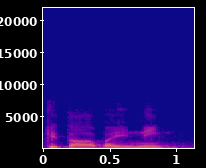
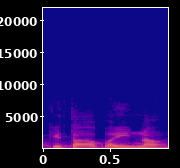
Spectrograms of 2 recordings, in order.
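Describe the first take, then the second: First: The final syllable ends in an 'ee' vowel. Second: The final syllable ends in a short 'a' vowel. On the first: The speaker calls it right. "ये गलत है, किताबैनी" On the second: The speaker calls it wrong. "नसब में नून पे जबर लगी हुई है, वो गलत है"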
